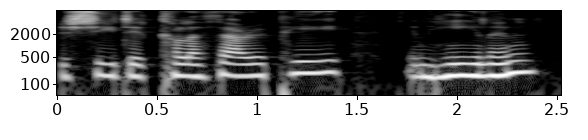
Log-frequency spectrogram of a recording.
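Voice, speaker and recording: A woman's voice: fairly low pitch, steady tone, moderate pace, mellow, smooth. A middle-aged woman gives a casual, rambling spiritual reading on a livestream. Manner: chatty, rambling, mystical. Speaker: psychic.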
